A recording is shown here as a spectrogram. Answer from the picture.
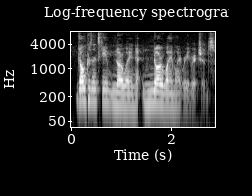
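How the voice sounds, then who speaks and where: Animated in tone, a man speaks at a medium pitch and a moderate pace. His pitch variation is ordinary. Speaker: gaming streamer. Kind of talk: live stream chat. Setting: at home, housemates asleep. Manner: quieter, lowered voice; animated, rambling.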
